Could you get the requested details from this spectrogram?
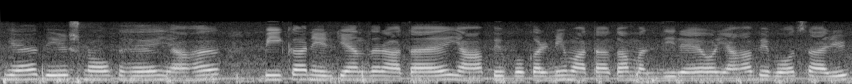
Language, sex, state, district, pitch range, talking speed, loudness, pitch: Hindi, female, Rajasthan, Bikaner, 190-210 Hz, 155 wpm, -12 LUFS, 200 Hz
